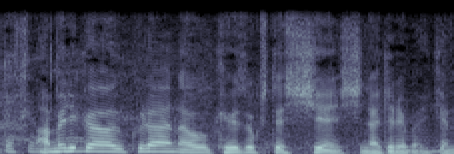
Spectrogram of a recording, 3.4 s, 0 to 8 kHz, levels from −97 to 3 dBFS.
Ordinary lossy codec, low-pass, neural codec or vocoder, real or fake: none; 7.2 kHz; vocoder, 44.1 kHz, 80 mel bands, Vocos; fake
